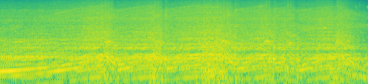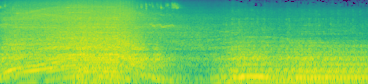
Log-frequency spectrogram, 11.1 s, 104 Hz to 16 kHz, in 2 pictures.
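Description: Turbocharged 5.3-litre LS V8 in a 1968 Pontiac GTO revving hard, rising and falling over and over, while the rear tyres spin in a burnout. The noise drops about eight seconds in and gives way to a steadier note.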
